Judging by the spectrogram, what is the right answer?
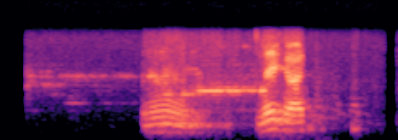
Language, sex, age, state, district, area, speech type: Hindi, male, 45-60, Uttar Pradesh, Varanasi, rural, conversation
